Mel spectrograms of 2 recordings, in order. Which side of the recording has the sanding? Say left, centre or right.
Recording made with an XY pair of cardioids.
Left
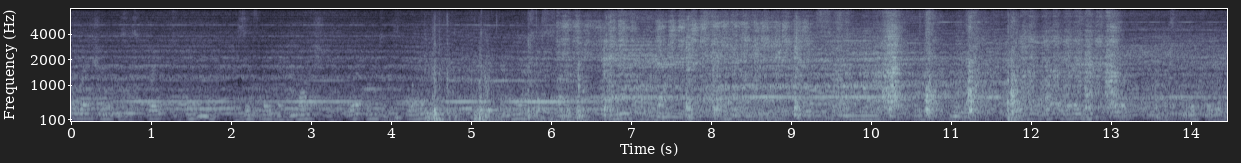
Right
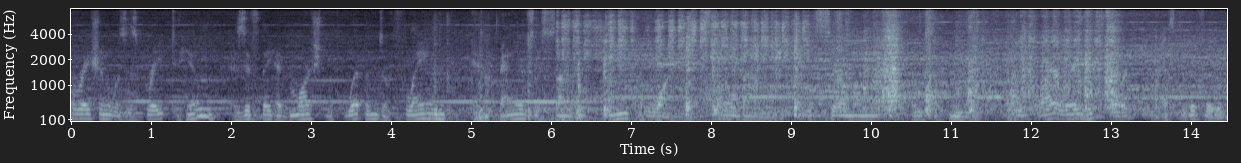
right.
